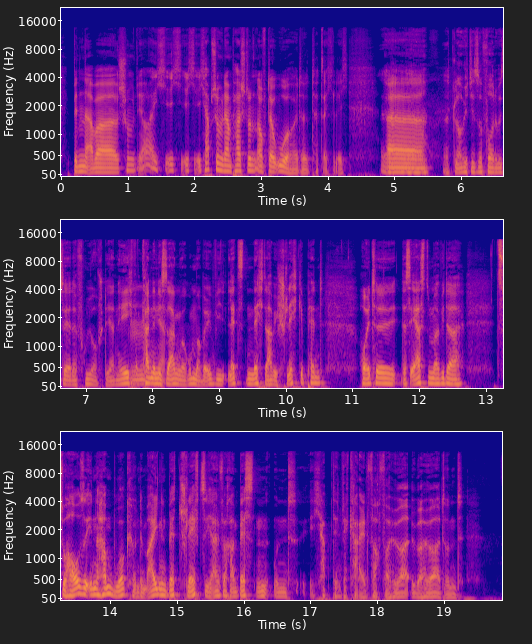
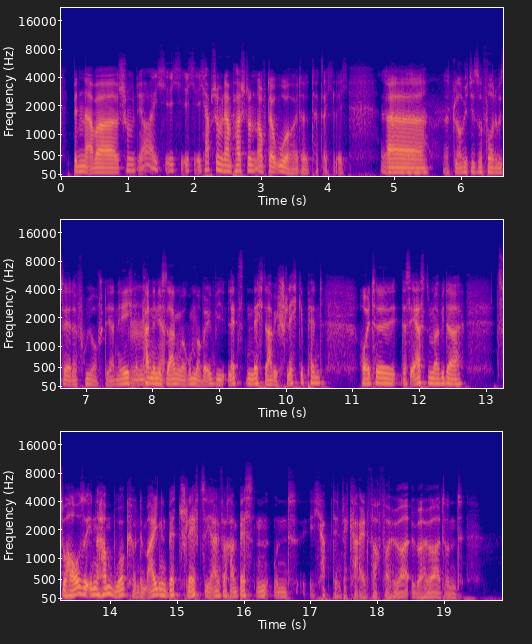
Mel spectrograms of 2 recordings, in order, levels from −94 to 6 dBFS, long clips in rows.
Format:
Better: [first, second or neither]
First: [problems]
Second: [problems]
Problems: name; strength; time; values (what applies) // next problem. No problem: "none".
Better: first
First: none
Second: muffled; slightly; fading above 4 kHz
